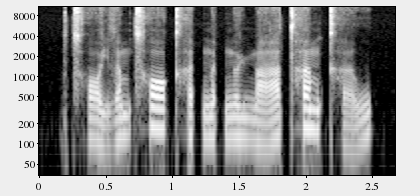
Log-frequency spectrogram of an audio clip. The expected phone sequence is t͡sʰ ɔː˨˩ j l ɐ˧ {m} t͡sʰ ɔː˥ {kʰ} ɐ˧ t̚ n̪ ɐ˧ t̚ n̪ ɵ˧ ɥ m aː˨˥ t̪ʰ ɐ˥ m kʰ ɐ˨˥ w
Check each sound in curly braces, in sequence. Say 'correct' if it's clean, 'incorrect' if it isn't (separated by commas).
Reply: correct, correct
